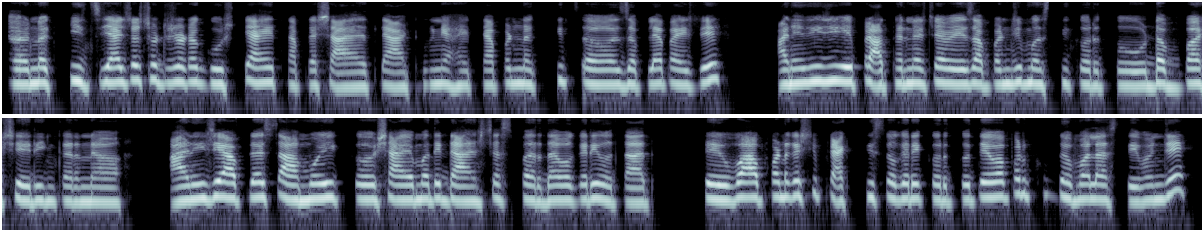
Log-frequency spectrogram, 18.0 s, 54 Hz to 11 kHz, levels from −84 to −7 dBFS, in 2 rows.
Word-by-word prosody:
अ, 225 0 +2
नक्कीच 240 0 -1
या 250 0 +6
ज्या 275 +3 +1
छोट्या-छोट्या 255 -2 0
गोष्टी 230 +4 -3
आहेत 245 0 +4
ना, 215 - -4
आपल्या 215 +1 -6
शाळेतल्या 200 +1 +1
आठवणी 215 +4 -2
आहेत 210 -1 -4
त्या 215 0 0
पण 240 - -4
नक्कीच 230 +4 -8
अ, 225 -1 0
जपल्या 230 +1 -1
पाहिजेत. 230 +4 0 0.5
आणि 225 +2 +2
ही 260 +1 +4
प्रार्थनेच्या 235 +1 +1
वेळेस 230 0 +2
आपण 225 0 0
जी 245 - 0
मस्ती 230 -1 -4
करतो, 205 -1 -4
डब्बा 230 0 +2
शेअरिंग 220 -2 -1
करणं 210 -1 -2 0.4
आणि 230 +3 +3
जे 270 - +4
आपल्या 255 0 +4
सामूहिक 240 +1 +3
अ, 235 - +2
शाळेमध्ये 235 +2 +2
डान्सच्या 215 +1 +2
स्पर्धा-वगैरे 225 +1 -1
होतात, 205 -3 +1 0.4
तेव्हा 240 +1 +4
आपण 265 +2 0
कशी 280 +2 -1
प्रॅक्टिस 255 -1 -1
वगैरे 245 0 0
करतो, 225 -1 -5
तेव्हा 260 0 +4
पण 300 -1 -2
खूप 290 -1 -23
धमाल 240 -2 0
असते. 210 -1 -4
म्हणजे 235 - +1
230 Hz, 165 wpm, -23 LUFS, 215-245 Hz, 0.5 s, या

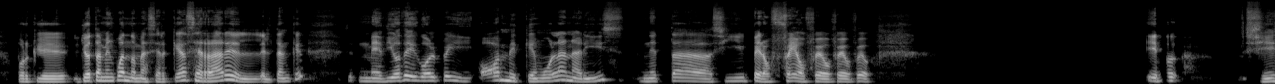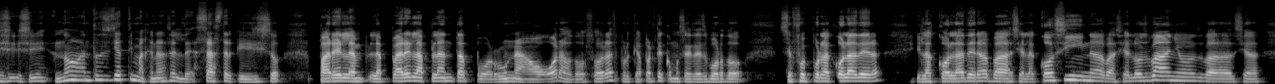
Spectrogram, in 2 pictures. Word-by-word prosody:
Porque 130 -1 -1
yo 155 +6 +2
también 170 -1 +1
cuando 175 -6 +2
me 135 - 0
acerqué 130 +4 -4
a 190 - +2
cerrar 165 -1 +2
el 130 - +1
el 115 -3 -4
tanque, 145 0 -4 0.5
me 145 -2 -3
dio 160 +4 -1
de 200 -2 +1
golpe 175 +2 -2
y, 155 -6 -9
oh, 170 +6 -4
me 170 -6 -1
quemó 145 +2 -4
la 205 +4 0
nariz. 180 +6 -4
Neta, 145 -1 -4
sí. 155 +5 -9
Pero 125 -4 +1
feo, 145 -1 -1
feo, 130 -1 0
feo, 135 0 -2
feo. 145 +4 -5 2.7
Y - - +1
pu - - -5 0.6
Sí, 135 +2 -4
sí, 155 +2 -5
sí. 155 +3 -5
No, 200 +8 +1
entonces, 200 +1 -3
ya 215 -1 +2
te 215 - -6
imaginaras 150 -4 -1
el 150 -6 -2
desastre 140 +4 0
que 130 - -6
hizo. 130 +2 -4 0.3
Paré 140 +2 +7
la 155 -1 +7
m 140 -1 +3
la 130 -1 0
paré 150 +4 +7
la 160 -2 +4
planta 155 -1 +2
por 120 -1 -3
1 130 -2 +1
hora 120 +2 0
o 120 - -7
2 120 +2 -7
horas. 175 +8 +1
Porque 135 -1 -7
aparte 135 0 -3
como 135 -1 -3
se 130 -2 -1
desbordó, 130 +1 -1 0.3
se - - -4
fue 155 - 0
por 155 - +2
la 145 -1 +4
coladera, 160 +3 +5 0.3
y 145 - -6
la 135 0 0
coladera 145 +3 +3
va 145 -2 +4
hacia 135 0 -3
la 125 0 -5
cocina, 180 -1 +2
va 140 - +1
hacia 130 +3 -4
los 165 +2 0
baños, 185 -5 +2
va 135 -2 +2
hacia 130 0 -4
145 Hz, 185 wpm, -22 LUFS, 135-165 Hz, 2.7 s, Paré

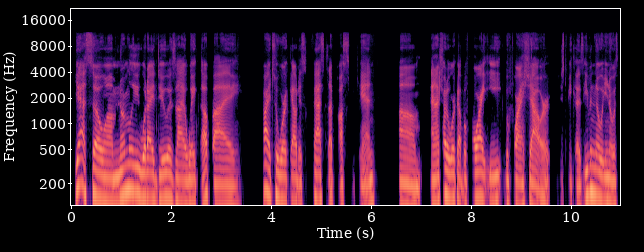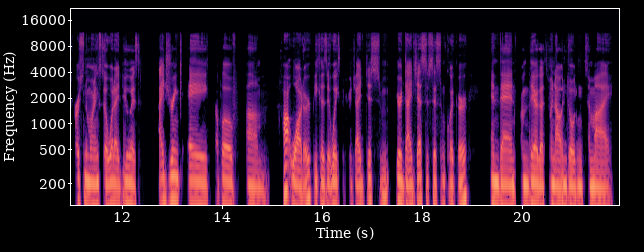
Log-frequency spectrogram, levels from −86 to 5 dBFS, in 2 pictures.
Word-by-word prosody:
Yeah, 195 +4 +3
so, 140 -4 +3
um, 120 0 +3
normally 160 +3 +3
what 135 0 +4
I 130 -1 +3
do 125 +3 +2
is 125 -3 0
I 115 -1 +2
wake 110 0 +1
up, 150 0 +1
I 100 -2 0 0.4
try 170 -4 +4
to 140 - 0
work 125 -1 +1
out 115 -2 +1
as 105 -4 -5
fast 125 -3 +1
as - - -1
I - - -1
possibly - - -5
can, 110 +5 0 0.5
um, 100 -3 +1 0.2
and 110 0 +3
I 115 - +4
try 150 +5 +1
to 135 - +5
work 130 -1 +2
out 120 -3 +1
before 130 +4 +2
I - - +4
eat, 120 0 -1
before 110 0 0
I 100 - +2
shower, 100 -6 +1 0.2
just - - -16
because 95 0 -4
even 150 +4 +3
though, 140 -3 +3
you 120 -1 +2
know, 110 -2 +3
it's 105 - -3
first 115 -2 -4
in - - 0
the - - +3
morning 105 0 +2
so 100 0 -3
what 105 +2 +2
I 100 - +1
do 105 +2 0
is 95 -2 -1 0.4
I 110 +1 0
drink 120 +1 +1 0.2
a 105 -2 +1
cup - - -15
of, 105 -4 0 0.2
um, 95 -2 -4 0.3
hot - - +4
water 100 +3 +1
because 105 -5 -3
it 100 - -1
wakes 105 0 0
up - - -33
your 100 - -13 0.2
diges 115 +3 -4 0.2
your 110 -1 +4
digestive 105 +2 -1
system 110 -1 -4
quicker 105 +5 -1 0.5
and 105 -1 +4
then 100 -1 +1
from 100 -1 0
there, 105 -1 +3
that's 95 -1 -1
when 100 -1 +1
I'll 95 -1 +1
indulge 95 -1 0
into 95 0 -3
my 90 -1 0
110 Hz, 215 wpm, -22 LUFS, 100-120 Hz, 0.5 s, to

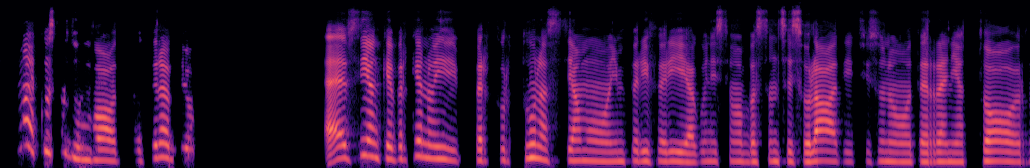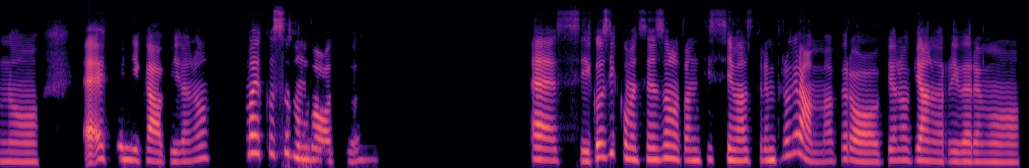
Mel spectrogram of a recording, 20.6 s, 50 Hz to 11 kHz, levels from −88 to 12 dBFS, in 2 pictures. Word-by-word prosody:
ma - - +3
è - - -16
costato 355 -7 -3
un 220 -1 -1
botto. 200 -2 +1
Appena 250 +8 +1
abbiam 220 -3 -3 1.3
Ehm, 245 - +7
sì, 305 +5 +2
anche 245 -4 +3
perché 235 +6 -1
noi 235 -7 0
per 205 -2 0
fortuna 225 +3 0
stiamo 195 -1 -2
in 185 0 -4
periferia, 185 -2 -1
quindi 190 0 -9
siamo 185 +1 -8
abbastanza 185 +1 -5
isolati, 185 0 +2
ci 180 - -21
sono 180 -1 -3
terreni 180 0 0
attorno, 180 -1 -1 0.4
ehm, - - +6
e 240 - -6
quindi 225 -3 -2
capita, 190 -2 +1
no. 240 +4 -7 0.3
Ma 345 +1 +6
è 345 - +3
costato 335 -5 -2
un 230 - +1
botto. 210 0 -3 1.5
Ehm, 220 -3 +6
sì, 195 -2 -5
così 270 - +2
come 245 -7 +1
ce 225 +2 -3
ne 220 - +3
sono 240 -1 +2
tantissime 210 0 -2
altre 205 +1 -3
in 215 - +2
programma, 215 - +1
però 185 -4 0
piano 205 +3 -5
piano 200 -2 +2
arriveremo 180 -1 -3
200 Hz, 145 wpm, -23 LUFS, 185-225 Hz, 1.5 s, Ehm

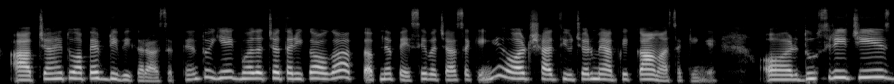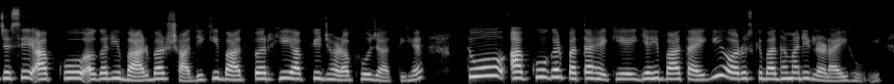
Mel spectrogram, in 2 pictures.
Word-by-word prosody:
आप 205 -1 +4
चाहें 265 +1 -1
तो 285 - 0
आप 270 0 0
एफडी 260 -3 +2
भी 210 -1 -5
करा 170 -4 -5
सकते 190 +7 -15
हैं 250 +3 -5
तो 335 - -5
ये 300 0 -1
एक 295 -4 -4
बहुत 275 0 +2
अच्छा 275 +1 +2
तरीका 270 0 0
होगा 270 +4 +1
आप 300 -3 -2
अपने 245 0 -1
पैसे 210 +1 -5
बचा 220 -3 -3
सकेंगे 225 - -7
और 270 -4 +4
शायद 235 -3 0
फ्यूचर 245 +1 -3
में 250 -2 +1
आपके 225 +1 -2
काम 235 -2 +5
आ 175 - -2
सकेंगे। 175 +1 -16 0.6
और 220 0 +1
दूसरी 280 +8 0
चीज़ 325 +2 0
जैसे 285 +2 -1
आपको 255 +4 +2
अगर 265 +2 0
ये 285 - +2
बार-बार 215 +4 +2
शादी 195 -2 -3
की 285 - -1
बात 215 -4 +1
पर 270 0 +3
ही 290 0 0
आपकी 260 +1 +1
झड़प 215 -5 -1
हो 240 -1 0
जाती 175 -4 -6
है, 225 +7 -4 0.4
तो 390 +3 +4
आपको 295 +4 +4
अगर 345 +1 +3
पता 275 +1 +2
है 255 -4 0
कि 250 +3 -9
य 250 0 +1
यही 270 +1 +1
बात 255 -1 +1
आएगी 235 - +1
और 270 -1 +3
उसके 275 0 -4
बाद 255 0 +2
हमारी 275 +1 0
लड़ाई 180 -6 -3
होगी। 175 -4 -17
255 Hz, 210 wpm, -21 LUFS, 220-280 Hz, 0.6 s, काम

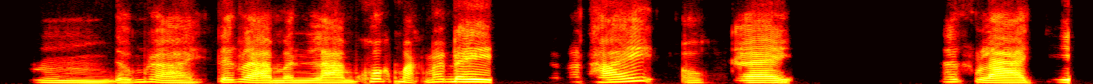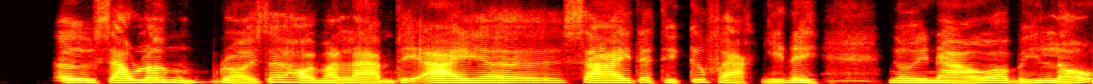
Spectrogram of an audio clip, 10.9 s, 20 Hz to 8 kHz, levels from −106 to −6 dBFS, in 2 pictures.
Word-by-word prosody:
Ừm, 170 -6 -4
đúng 165 +6 -5
rồi. 180 -8 -3
Tức 215 - -2
là 205 -6 +3
mình 170 0 -3
làm 165 -1 +2
khuất 265 - -1
mặt 255 - -2
nó 235 - -3
đi, 245 -2 +8 0.3
cho - - -32
nó - - -15
thấy, 245 +10 +1
OK. 185 +2 0 0.8
Tức 235 -1 -8
là 170 -5 +5
chia 165 - -5 0.4
từ 175 0 +2
sau 190 +4 +1
lưng, 215 -3 +2
rồi 160 -2 -1
tới 225 - -2
hồi 175 -6 +1
mà 165 -1 -1
làm 160 -1 0
thì 175 - -5
ai, 190 0 +3
ơ, 190 +1 -4
sai 195 0 +2
đó 210 - -4
thì 160 - -8
cứ 230 - -1
phạt 160 -7 -2
vậy 150 +1 -6
đi. 195 -3 0 0.3
Người 185 -4 -2
nào, 160 -1 +1
ơ, 190 0 -1
bị 165 0 -5
lỗ 165 -5 +1
185 Hz, 225 wpm, -22 LUFS, 165-210 Hz, 0.8 s, đi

